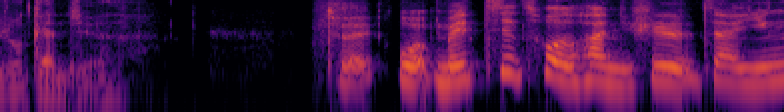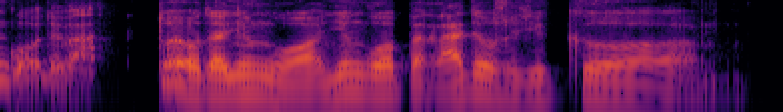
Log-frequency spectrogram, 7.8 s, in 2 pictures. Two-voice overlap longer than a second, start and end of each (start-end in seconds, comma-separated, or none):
none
